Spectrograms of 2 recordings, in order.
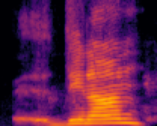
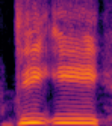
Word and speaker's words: Deunan: Dinan, Duna, Dion. I'm not saying it right. I'm sorry. I apologize. It's Deunan. He said TTFP will beat Randolph's ass with her PS4 controller.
